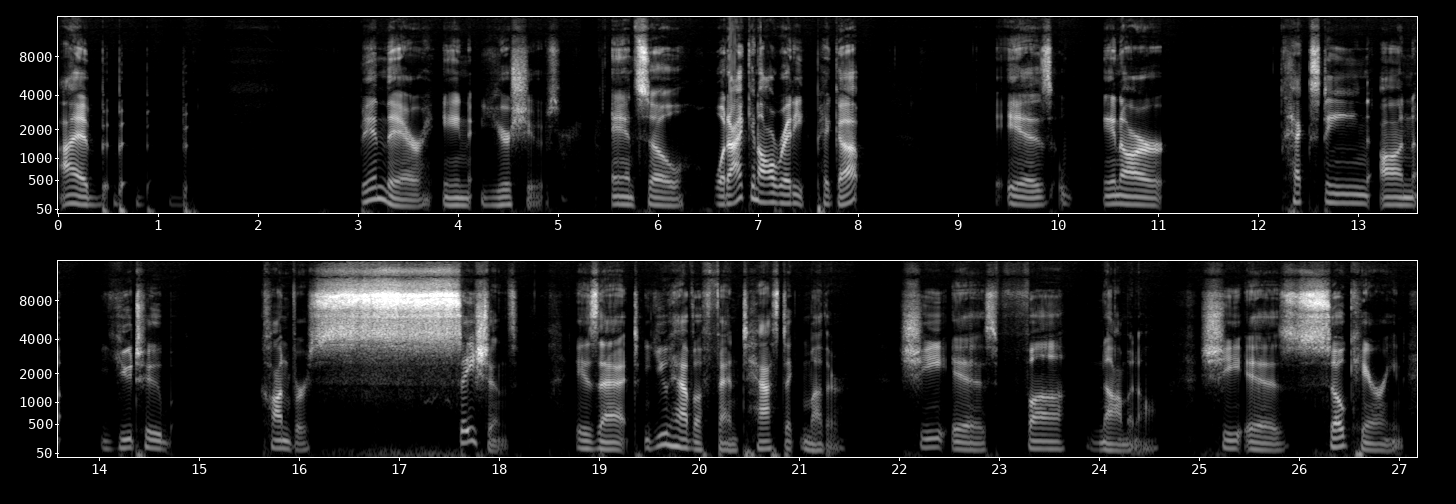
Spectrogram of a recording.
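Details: Adult male who stutters; stuttering.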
